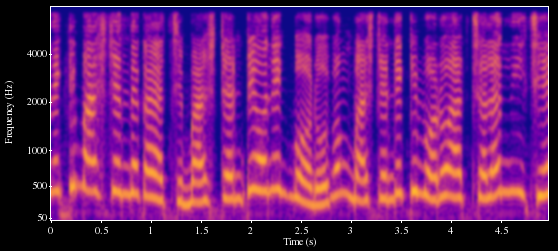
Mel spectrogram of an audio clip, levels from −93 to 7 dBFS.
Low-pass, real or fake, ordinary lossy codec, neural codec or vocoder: 7.2 kHz; fake; none; codec, 16 kHz, 16 kbps, FunCodec, trained on Chinese and English, 50 frames a second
